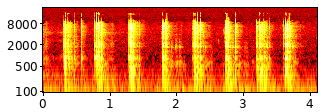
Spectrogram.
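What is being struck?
Plastic jeweled tumbler.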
